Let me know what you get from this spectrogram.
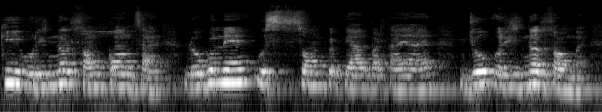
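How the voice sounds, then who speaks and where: A man's voice: high-pitched, fairly even intonation, normal speed, darkish tone. A man giving opinionated video commentary to viewers in an emphatic, accusatory manner. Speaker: YouTube commentator. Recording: roomy echo, distant microphone.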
